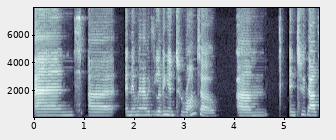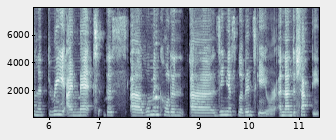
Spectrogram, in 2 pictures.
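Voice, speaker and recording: A bright, sharp tone carries a New Zealand accent at a fairly slow pace. Intonation is fairly even, and the recording is very clean with a silent background. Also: woman, fairly high pitch for a woman. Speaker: yoga teacher and retreat owner. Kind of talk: interview.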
